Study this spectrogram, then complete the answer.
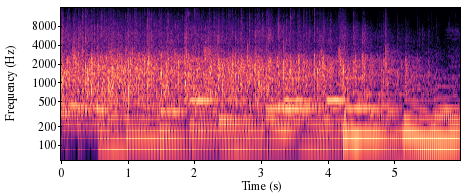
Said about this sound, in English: Amen. Come on, give the Lord a hand clap today.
